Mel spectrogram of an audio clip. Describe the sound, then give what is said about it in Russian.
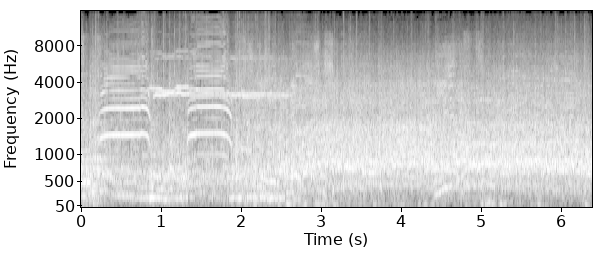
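A large crowd of football fans, many with Russian flags, in the Luzhniki fan zone in Moscow cheers and shouts loudly while watching the Russia–Czech Republic match: a dense, continuous roar, with high whistles or horn-like tones rising over the din early on. “Радостные возгласы не утихали ни на минуту.”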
